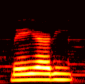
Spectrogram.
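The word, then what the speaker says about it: メアリー: Mary in Japanese is pronounced as Meyari, and our comment is Nihonjin.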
